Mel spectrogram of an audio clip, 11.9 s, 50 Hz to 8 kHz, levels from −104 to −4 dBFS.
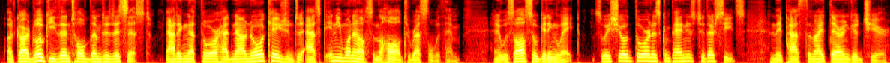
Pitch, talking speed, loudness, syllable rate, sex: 125 Hz, 260 wpm, -19 LUFS, 6.4 syllables/s, male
